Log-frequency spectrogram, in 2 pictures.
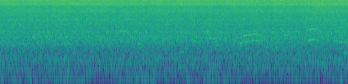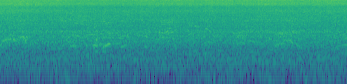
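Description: Steady rushing of creek water pouring down a sloping rock slide into a pool, with faint distant voices of people playing in the water.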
